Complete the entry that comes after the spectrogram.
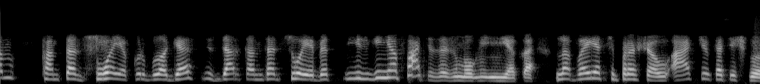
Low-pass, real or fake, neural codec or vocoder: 10.8 kHz; fake; codec, 24 kHz, 0.9 kbps, DualCodec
